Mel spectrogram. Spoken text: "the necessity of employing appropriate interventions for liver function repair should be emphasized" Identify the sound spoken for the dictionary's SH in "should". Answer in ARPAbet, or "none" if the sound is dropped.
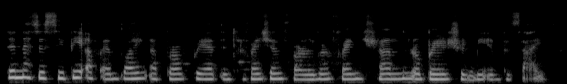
SH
